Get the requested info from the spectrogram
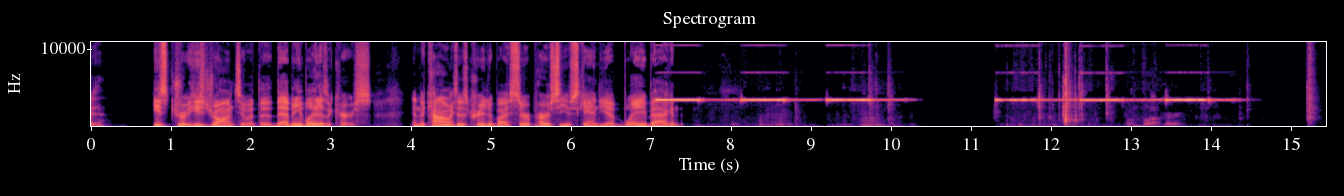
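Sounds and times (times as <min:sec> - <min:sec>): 
speech: 0:00.8 - 0:07.4
fire alarm beeping high-pitched: 0:07.0 - 0:10.4, 0:11.3 - 0:14.6.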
